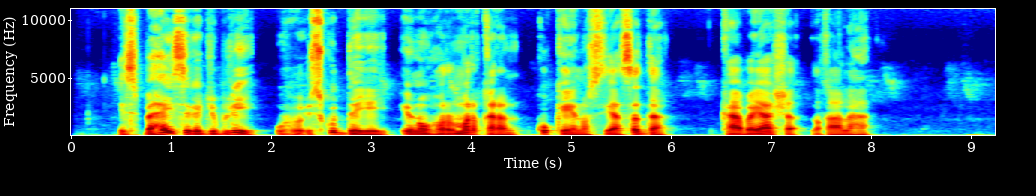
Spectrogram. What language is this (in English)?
Somali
